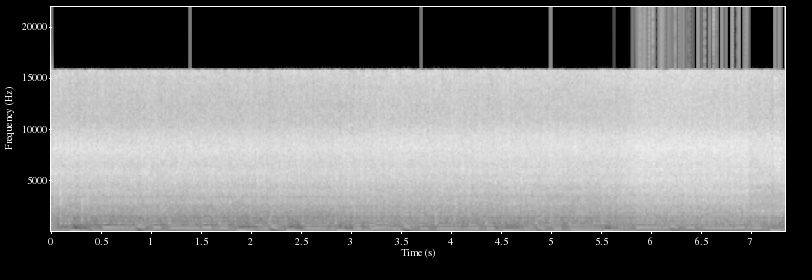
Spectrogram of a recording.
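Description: Vegetables sizzling in hot oil in a kadhai as potato pieces are dropped in, a steady frying hiss. Background music with a bass line plays underneath.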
